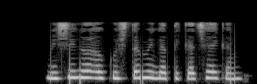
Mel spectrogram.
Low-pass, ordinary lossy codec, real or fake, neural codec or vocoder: 7.2 kHz; MP3, 64 kbps; real; none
